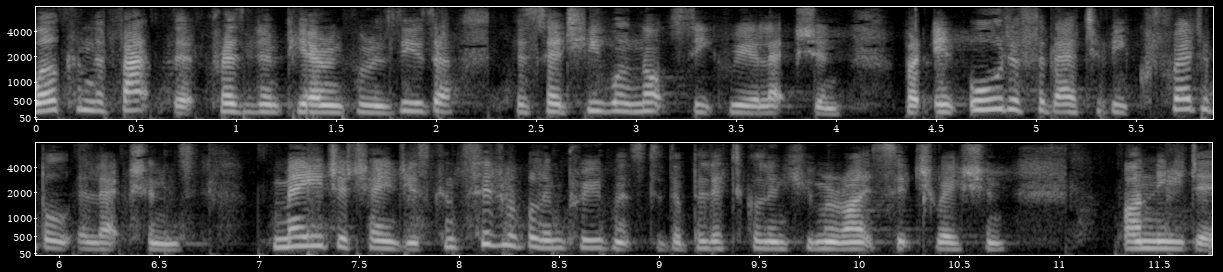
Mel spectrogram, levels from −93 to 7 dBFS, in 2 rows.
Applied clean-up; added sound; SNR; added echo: neural separator model SepFormer DNS4.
